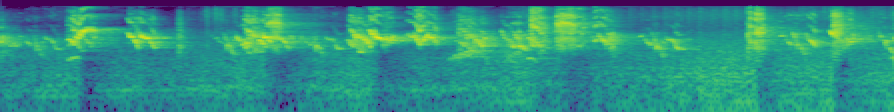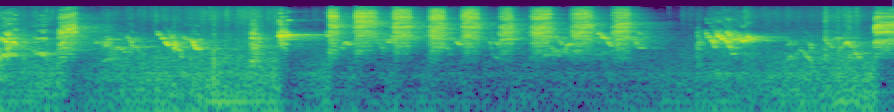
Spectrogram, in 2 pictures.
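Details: Captive budgerigar, an Australian parrot, chattering nonstop with dense high chirps, rapid clicks and scratchy warbles, briefly dropping quiet near the end.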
